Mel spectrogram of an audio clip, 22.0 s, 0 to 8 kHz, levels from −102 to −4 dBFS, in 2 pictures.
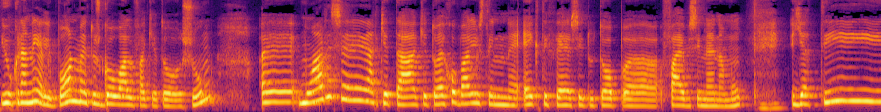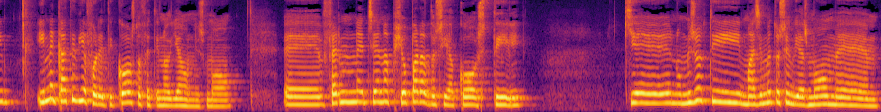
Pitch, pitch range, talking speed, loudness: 225 Hz, 195-275 Hz, 130 wpm, -14 LUFS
